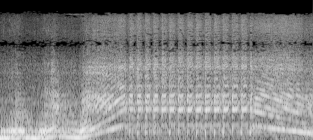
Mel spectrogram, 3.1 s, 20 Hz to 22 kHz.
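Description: A 1000cc motorcycle engine revs hard, its pitch sweeping sharply upward, then holding a loud, high, buzzing note with rapid pulsing before easing slightly near the end.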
